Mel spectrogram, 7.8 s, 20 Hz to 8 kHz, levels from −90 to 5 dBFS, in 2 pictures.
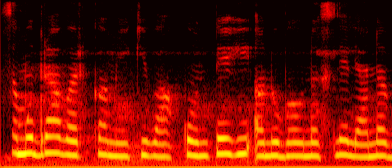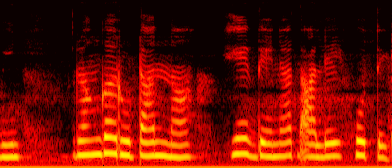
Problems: background sounds at intervals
